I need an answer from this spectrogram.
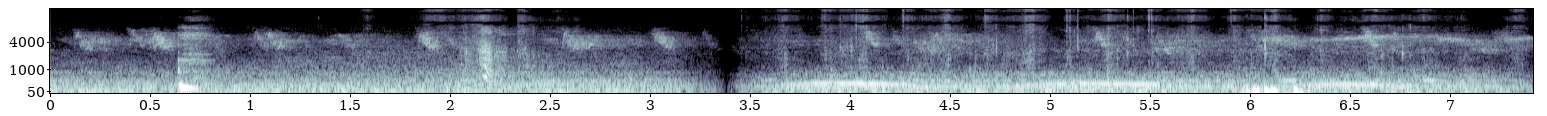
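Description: Faint outdoor bird calls: a few thin high chirps, then three low calls, each rising and falling in pitch.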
